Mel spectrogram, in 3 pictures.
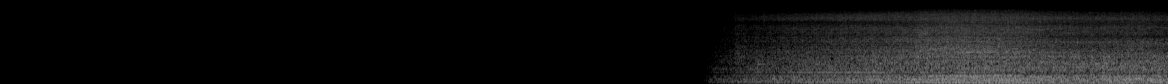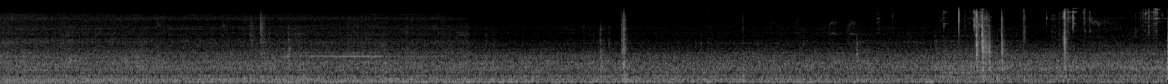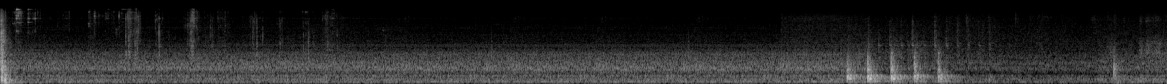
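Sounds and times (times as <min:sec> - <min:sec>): traffic hum: 0:07.1 - 0:35.0
keys jingling: 0:21.0 - 0:25.5.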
